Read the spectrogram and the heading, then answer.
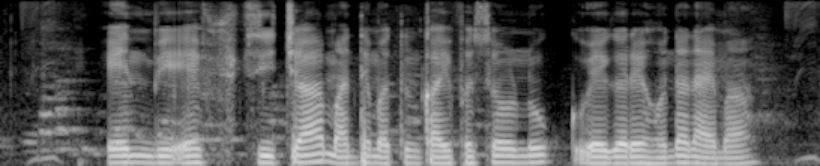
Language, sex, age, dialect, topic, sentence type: Marathi, male, 31-35, Southern Konkan, banking, question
